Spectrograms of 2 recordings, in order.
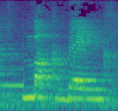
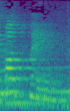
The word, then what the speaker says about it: mukbang: I'm gonna mukbang. You're not supposed to say mukbang. It's pronounced mukbang. It's kind of hard to pronounce, but it's not mukbang.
